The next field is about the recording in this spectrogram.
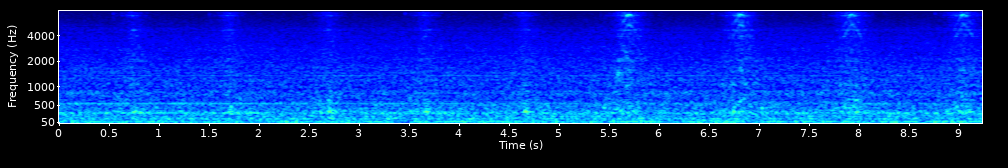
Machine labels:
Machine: slide rail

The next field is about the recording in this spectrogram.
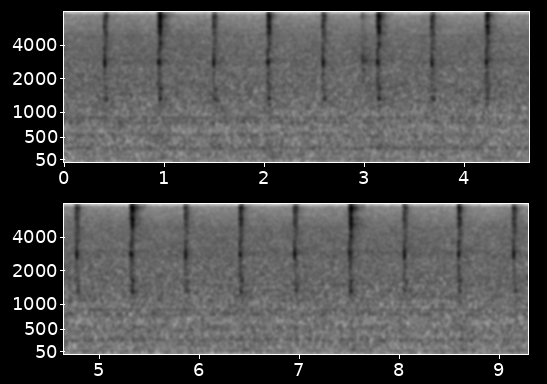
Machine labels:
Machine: valve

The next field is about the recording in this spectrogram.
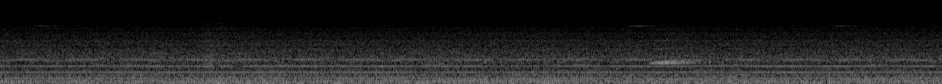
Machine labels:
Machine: fan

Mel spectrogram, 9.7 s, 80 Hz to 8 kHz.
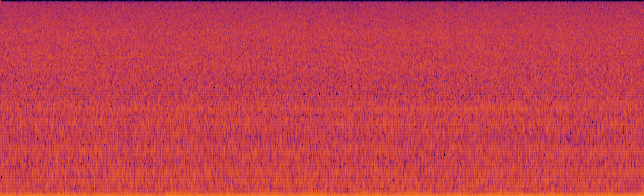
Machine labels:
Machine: fan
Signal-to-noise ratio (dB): 6 dB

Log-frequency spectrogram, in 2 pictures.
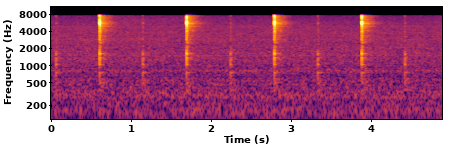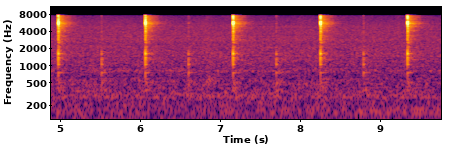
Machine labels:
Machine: valve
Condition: normal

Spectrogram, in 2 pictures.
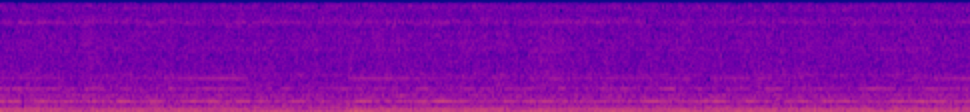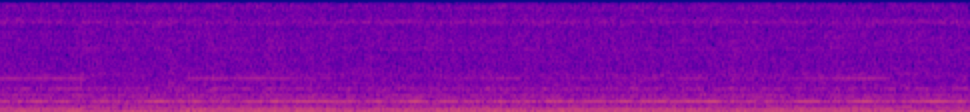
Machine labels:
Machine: slide rail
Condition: normal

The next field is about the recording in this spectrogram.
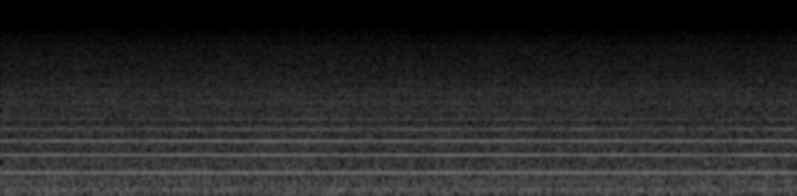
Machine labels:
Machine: fan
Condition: normal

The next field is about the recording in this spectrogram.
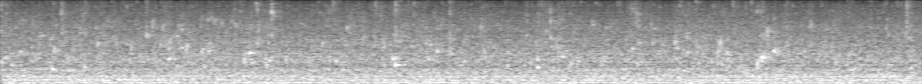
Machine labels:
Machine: pump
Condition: normal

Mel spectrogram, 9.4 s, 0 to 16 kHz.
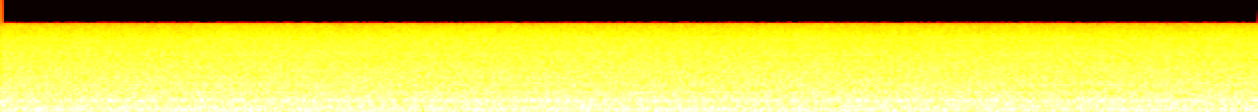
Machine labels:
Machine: fan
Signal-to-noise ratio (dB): -6 dB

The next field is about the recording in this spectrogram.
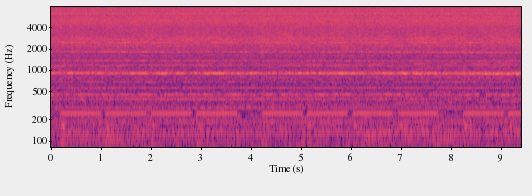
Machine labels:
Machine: slide rail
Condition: normal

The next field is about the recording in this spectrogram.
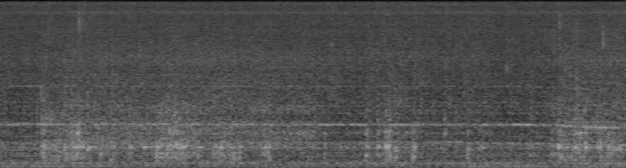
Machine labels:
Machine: pump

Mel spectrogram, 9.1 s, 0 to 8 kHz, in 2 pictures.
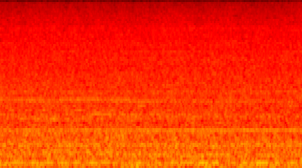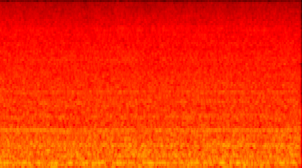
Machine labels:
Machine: fan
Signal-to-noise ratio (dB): -6 dB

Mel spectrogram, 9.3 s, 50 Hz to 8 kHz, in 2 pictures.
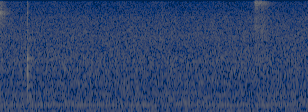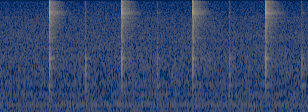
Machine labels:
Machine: valve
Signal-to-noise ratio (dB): 6 dB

